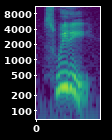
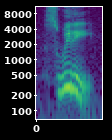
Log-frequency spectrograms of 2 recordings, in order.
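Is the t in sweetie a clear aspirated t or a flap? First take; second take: flap; flap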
